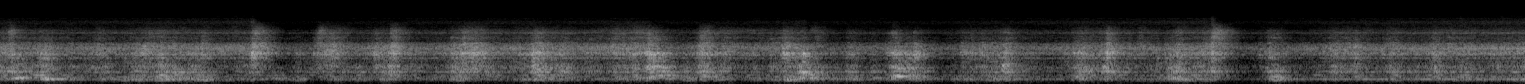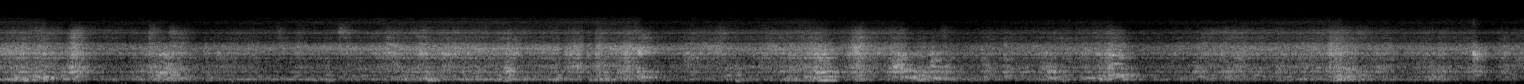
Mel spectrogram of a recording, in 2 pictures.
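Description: Indistinct, muffled voices over a steady hiss, with scattered short knocks.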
